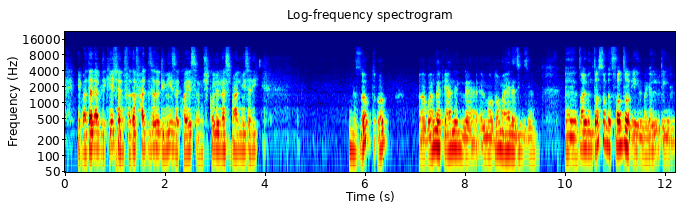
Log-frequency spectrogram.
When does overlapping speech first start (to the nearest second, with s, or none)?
none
